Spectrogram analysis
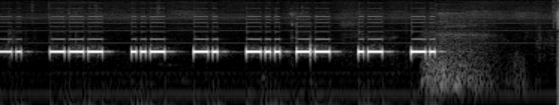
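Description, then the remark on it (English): Amateur radio CW Morse code sent as a steady, mid-pitched tone keyed in quick dots and dashes, grouped in rhythmic bursts for several seconds, then cut off by a short rush of radio static. “This is CW or Morse code.”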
